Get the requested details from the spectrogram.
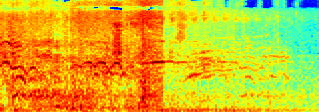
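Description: A horse's hooves thud on a dirt path.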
